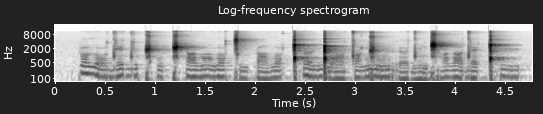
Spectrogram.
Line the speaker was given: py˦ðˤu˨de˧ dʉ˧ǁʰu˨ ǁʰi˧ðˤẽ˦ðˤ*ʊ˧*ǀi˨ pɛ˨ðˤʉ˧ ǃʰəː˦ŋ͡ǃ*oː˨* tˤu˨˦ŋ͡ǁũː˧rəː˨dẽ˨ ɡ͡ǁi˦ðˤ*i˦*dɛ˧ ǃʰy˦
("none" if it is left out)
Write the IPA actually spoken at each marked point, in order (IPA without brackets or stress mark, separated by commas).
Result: ʉ˧, oː˨, i˦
